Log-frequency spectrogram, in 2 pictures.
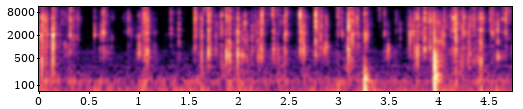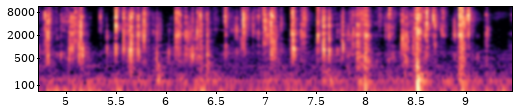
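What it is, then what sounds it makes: Plastic drink bottle being crinkled. Fingers squeeze and crinkle the thin walls of a hollow, mostly empty clear plastic drink bottle with an orange cap, held in both hands. The result is a continuous run of dense, bright crinkling and crackling with rapid sharp snaps, almost no low end, and no ring after each pop.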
